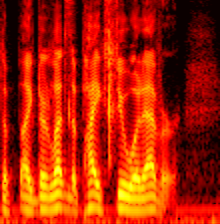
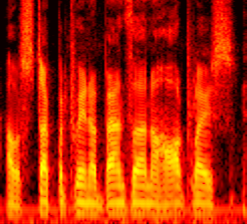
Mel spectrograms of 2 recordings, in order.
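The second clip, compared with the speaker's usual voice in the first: put-on lower, slightly softer old-hand voice; grizzled cautionary veteran; 6 semitones lower, 5 dB quieter than usual. Noseless character explaining his lost nose, grizzled veteran voice. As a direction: recount the misfortune in a low character voice. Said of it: "he's speaking from experience".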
